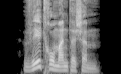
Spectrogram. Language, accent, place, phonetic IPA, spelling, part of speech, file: German, Germany, Berlin, [ˈvɪltʁoˌmantɪʃm̩], wildromantischem, adjective, De-wildromantischem.ogg
- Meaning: strong dative masculine/neuter singular of wildromantisch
